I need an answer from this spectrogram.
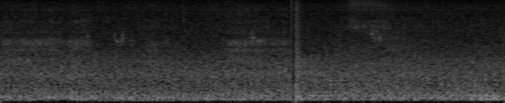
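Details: Steady low rumble of a passing vehicle with a brief click, and no animal voice.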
